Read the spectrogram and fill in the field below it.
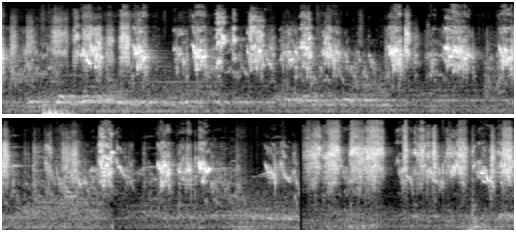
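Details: A breeding pair of budgies chatters in uneven bursts of scratchy, high chirps and squawks separated by short quiet gaps, with a faint low hum underneath.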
